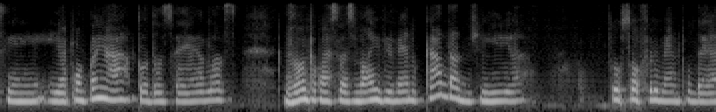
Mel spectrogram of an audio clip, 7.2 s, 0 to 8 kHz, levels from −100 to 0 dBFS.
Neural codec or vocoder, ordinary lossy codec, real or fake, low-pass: codec, 16 kHz, 2 kbps, FreqCodec, smaller model; none; fake; 7.2 kHz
